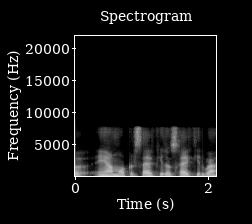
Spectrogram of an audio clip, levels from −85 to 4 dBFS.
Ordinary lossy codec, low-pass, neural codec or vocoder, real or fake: none; none; codec, 16 kHz, about 1 kbps, DyCAST, with the encoder's durations; fake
